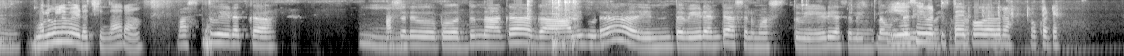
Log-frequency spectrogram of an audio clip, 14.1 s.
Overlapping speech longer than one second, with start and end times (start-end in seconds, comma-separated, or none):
11.3-12.6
